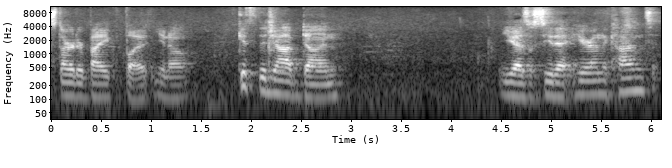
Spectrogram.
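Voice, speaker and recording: A nineteen-year-old man rambling casually in a monotone for his vlog, tired late at night. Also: lowish voice, a little hiss or hum. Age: young adult. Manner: self-described monotone, relaxed and rambling. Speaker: vlogger.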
